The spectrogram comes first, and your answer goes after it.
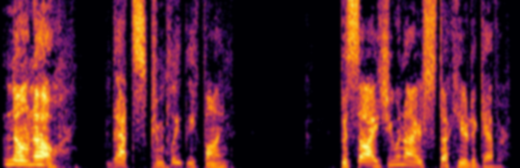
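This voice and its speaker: A man's voice: medium pitch, expressive, moderate pace, bright, forceful tone, husky, no room sound, clean studio sound. A man playing a polite, level-headed adventurer with formal wording in a fantasy audio drama. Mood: reasoning, sympathetic.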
